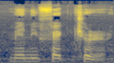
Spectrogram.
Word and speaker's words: manufacture: Manufacture. Jadi yang T-nya itu, turenya itu dibacanya jadi ceh, ada ceh-cehnya.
